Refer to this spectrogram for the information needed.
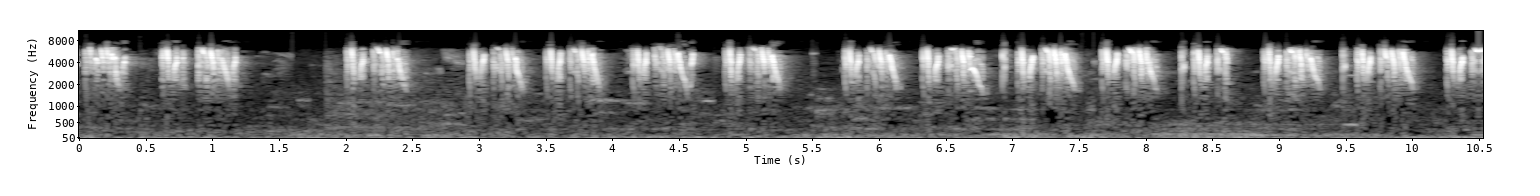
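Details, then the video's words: Hill prinia call for luring birds to a trap: a long, steady run of harsh, high chirping bursts, roughly two or three per second, after a short quiet gap near the start. "Suara Asli Ciblek gunung untuk pikat"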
